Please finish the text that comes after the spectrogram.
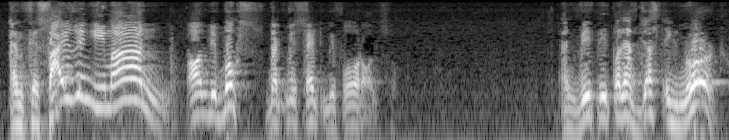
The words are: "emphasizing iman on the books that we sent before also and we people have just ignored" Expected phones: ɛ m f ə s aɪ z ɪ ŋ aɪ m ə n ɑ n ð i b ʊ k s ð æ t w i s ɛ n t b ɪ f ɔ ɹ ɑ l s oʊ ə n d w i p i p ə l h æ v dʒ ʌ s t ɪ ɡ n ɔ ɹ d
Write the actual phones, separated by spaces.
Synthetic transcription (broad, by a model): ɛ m f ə s aɪ z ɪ ŋ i m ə n ɑ n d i b ʊ k s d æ t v i s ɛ t b ɪ f ɔ ɹ ɑ l s oʊ ə n d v i p i p ə l h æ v dʒ ʌ s t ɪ ɡ n ɔ ɹ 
